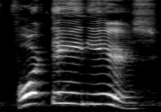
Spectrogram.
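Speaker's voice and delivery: high, very slow, incredulous; astonished, dragged-out words; drawn-out disbelief. Real, not acted. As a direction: stretch it out in amazement. Disbelief at the number.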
